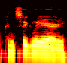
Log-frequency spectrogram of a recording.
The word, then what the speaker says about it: consigliere: And I can't still not say I'm gonna call it the family joint, but how do you pronounce the 8th joint? The consigliere. Consigliere.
